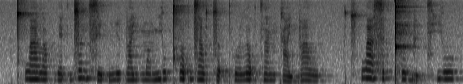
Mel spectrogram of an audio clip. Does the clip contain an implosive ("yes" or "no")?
no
